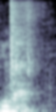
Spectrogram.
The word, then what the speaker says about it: Bulette: Bulette. I know you guys say Bulette, but no, that's the French pronunciation. It's a Bulette.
